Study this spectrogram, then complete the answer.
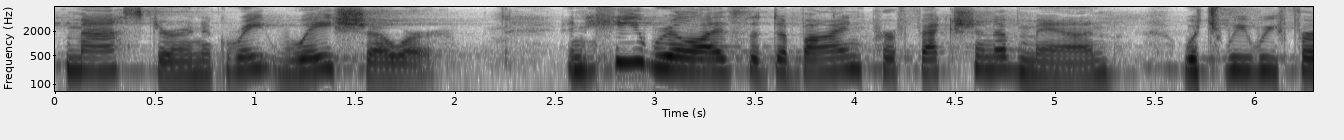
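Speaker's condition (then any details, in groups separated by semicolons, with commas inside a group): No condition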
